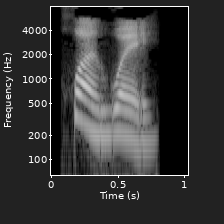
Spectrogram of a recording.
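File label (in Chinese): "换位", Mandarin Chinese; hsk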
